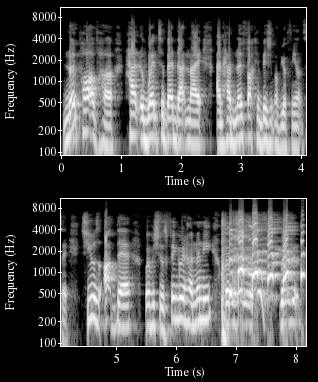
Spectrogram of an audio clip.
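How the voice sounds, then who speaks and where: Outspoken, profane podcast host. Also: female voice, low-pitched, huge pitch swings, brisk, hardly any pauses, highs cut off. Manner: outspoken, profane, laughs often. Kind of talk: casual podcast chat.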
